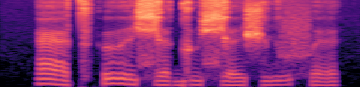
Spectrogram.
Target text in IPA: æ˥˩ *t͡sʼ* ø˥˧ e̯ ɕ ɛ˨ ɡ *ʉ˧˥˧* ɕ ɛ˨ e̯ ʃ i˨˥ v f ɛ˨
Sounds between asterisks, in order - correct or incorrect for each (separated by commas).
correct, correct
